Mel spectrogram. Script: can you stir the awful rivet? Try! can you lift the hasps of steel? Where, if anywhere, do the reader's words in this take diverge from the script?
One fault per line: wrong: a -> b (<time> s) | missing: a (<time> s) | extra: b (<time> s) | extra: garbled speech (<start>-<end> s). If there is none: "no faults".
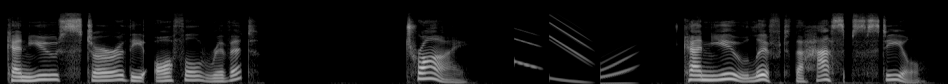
missing: of (8.7 s)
